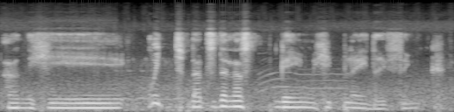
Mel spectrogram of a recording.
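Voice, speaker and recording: A man streaming a video game, telling a long story casually in a halting, drawn-out way. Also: medium pitch, steady tone, noisy background. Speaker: game livestreamer. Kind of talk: casual rambling storytelling while playing a game. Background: video game music.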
